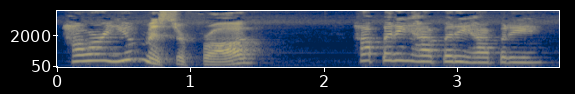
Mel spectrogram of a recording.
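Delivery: high bouncy cheerful greeting; excited kid. Acted. Boy greeting the frog, bouncy and high.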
